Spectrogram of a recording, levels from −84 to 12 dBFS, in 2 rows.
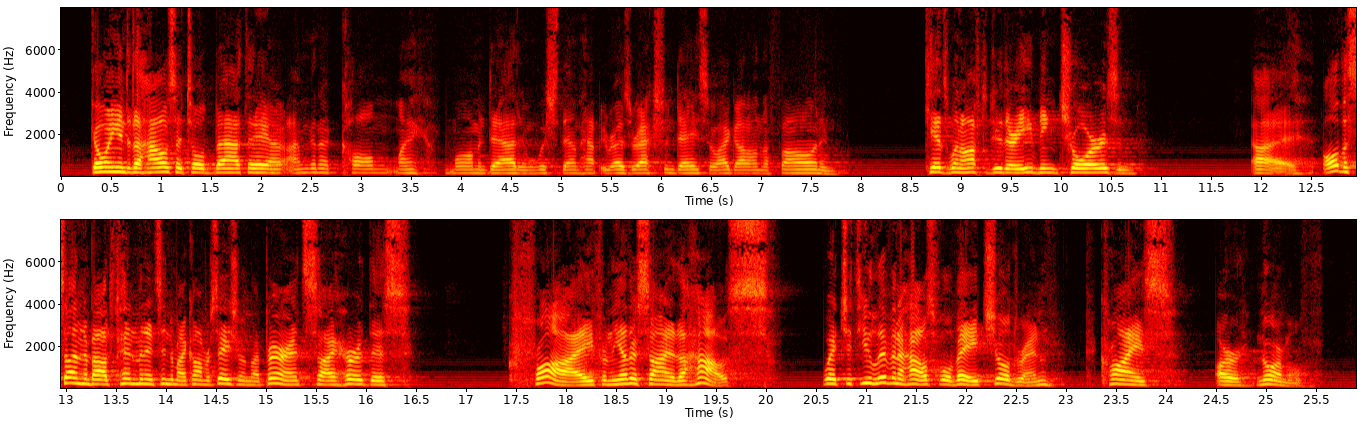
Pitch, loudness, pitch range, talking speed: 180 Hz, -17 LUFS, 160-205 Hz, 180 wpm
